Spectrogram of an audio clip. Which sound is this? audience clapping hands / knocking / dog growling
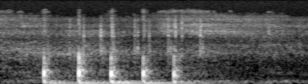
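knocking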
